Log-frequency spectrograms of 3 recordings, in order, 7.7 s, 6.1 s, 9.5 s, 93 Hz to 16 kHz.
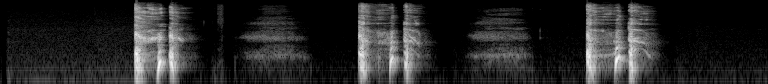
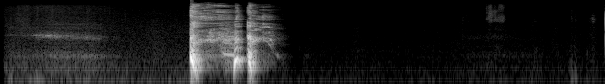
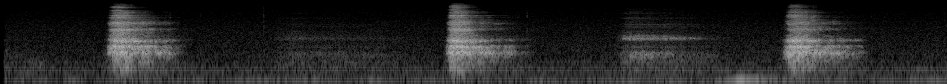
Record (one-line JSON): {"three_cough_length": "7.7 s", "three_cough_amplitude": 32768, "three_cough_signal_mean_std_ratio": 0.23, "cough_length": "6.1 s", "cough_amplitude": 32768, "cough_signal_mean_std_ratio": 0.16, "exhalation_length": "9.5 s", "exhalation_amplitude": 3432, "exhalation_signal_mean_std_ratio": 0.35, "survey_phase": "beta (2021-08-13 to 2022-03-07)", "age": "45-64", "gender": "Female", "wearing_mask": "Yes", "symptom_cough_any": true, "symptom_runny_or_blocked_nose": true, "symptom_sore_throat": true, "symptom_fatigue": true, "symptom_headache": true, "symptom_change_to_sense_of_smell_or_taste": true, "symptom_loss_of_taste": true, "smoker_status": "Never smoked", "respiratory_condition_asthma": true, "respiratory_condition_other": false, "recruitment_source": "Test and Trace", "submission_delay": "2 days", "covid_test_result": "Positive", "covid_test_method": "RT-qPCR", "covid_ct_value": 20.6, "covid_ct_gene": "ORF1ab gene", "covid_ct_mean": 20.8, "covid_viral_load": "150000 copies/ml", "covid_viral_load_category": "Low viral load (10K-1M copies/ml)"}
